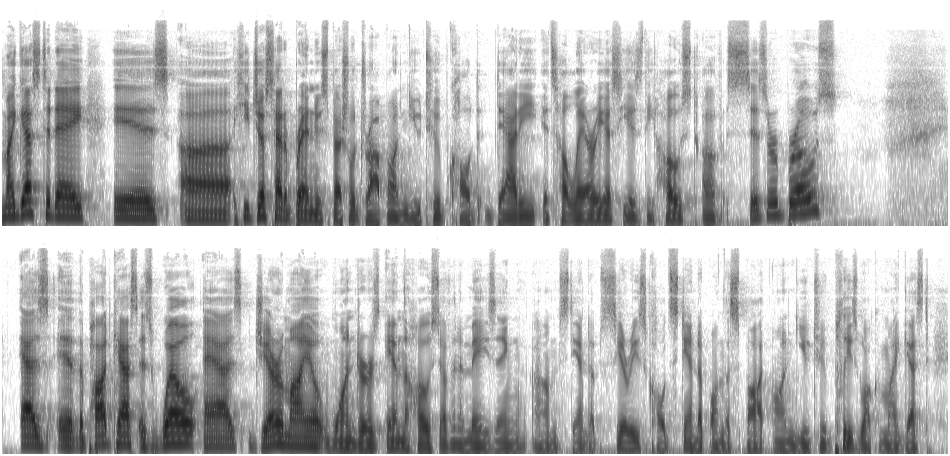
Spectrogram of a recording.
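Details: Stuttering in an adult male comedian known for his stutter, in spontaneous conversational podcast speech with word and phrase repetitions.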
